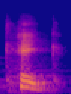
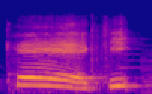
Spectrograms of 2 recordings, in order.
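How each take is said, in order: First: It is one syllable ending in a bare k. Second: It has a long e and a final 'ki' syllable. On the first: "in English, it's cake" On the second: "in Japanese, it's called keiki"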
